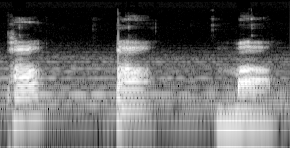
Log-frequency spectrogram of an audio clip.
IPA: pa, ba, ma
